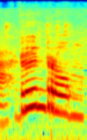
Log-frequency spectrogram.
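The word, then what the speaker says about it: รื่นรมย์: แต่ ถ้า ไป ค่ะ รื่น รมย์ ค่ะ รื่น รมย์ เกาะ ยอ ยักษ์ การันต์ ไม่ อ่าน ออก เสียง ตัว นี้ นะ คะ ก็ จะ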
